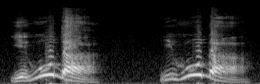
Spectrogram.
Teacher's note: Veja que é tão rápido o I com o Sheva que você nem consegue ver o E.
